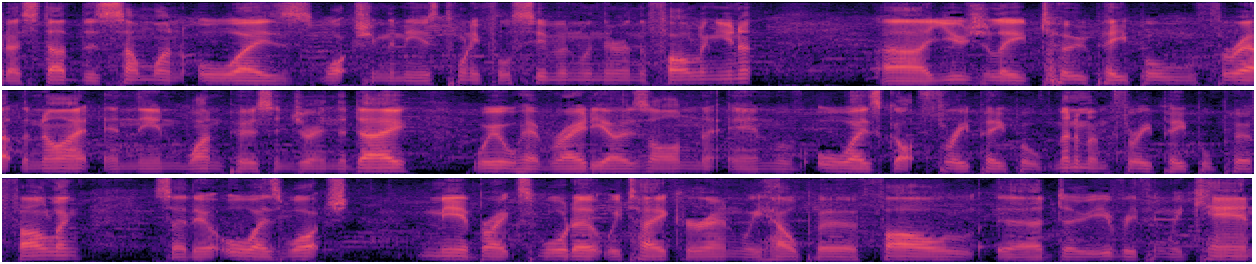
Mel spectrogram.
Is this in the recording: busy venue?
yes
